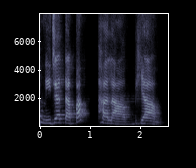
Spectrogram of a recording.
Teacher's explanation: it is not fa sound actually, but it is Upadhmaniya, which uses only the lips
